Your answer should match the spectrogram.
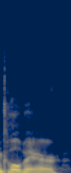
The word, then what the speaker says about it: Colbert: And it turns out The Late Show, hosted by Stephen Colbert, Stephen Colbert.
